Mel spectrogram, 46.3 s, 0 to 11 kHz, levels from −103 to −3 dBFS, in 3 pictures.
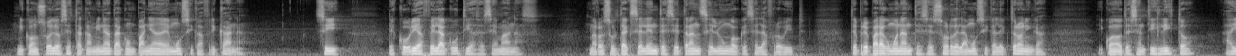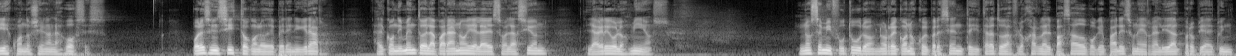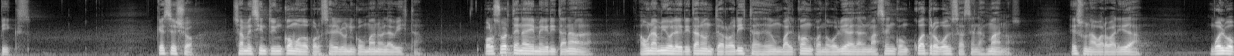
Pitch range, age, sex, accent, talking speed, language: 95-110 Hz, 20-39, male, Argentinian, 170 wpm, Spanish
